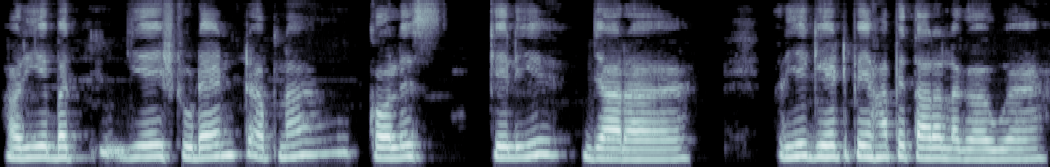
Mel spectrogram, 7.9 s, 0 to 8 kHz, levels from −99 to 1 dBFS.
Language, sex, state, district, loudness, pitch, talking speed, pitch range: Hindi, male, Bihar, Sitamarhi, -18 LUFS, 200 Hz, 165 wpm, 185-225 Hz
